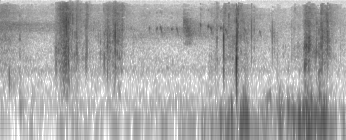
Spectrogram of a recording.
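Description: Footsteps of a person walking: a few soft, scuffing steps that grow louder toward the end, with faint rustling between them and no talk.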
